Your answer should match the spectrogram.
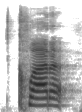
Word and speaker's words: Claddagh: Claddagh.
